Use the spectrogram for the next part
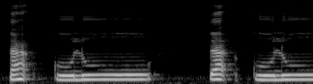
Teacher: তা এক আলিফ টেনে পড়বো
